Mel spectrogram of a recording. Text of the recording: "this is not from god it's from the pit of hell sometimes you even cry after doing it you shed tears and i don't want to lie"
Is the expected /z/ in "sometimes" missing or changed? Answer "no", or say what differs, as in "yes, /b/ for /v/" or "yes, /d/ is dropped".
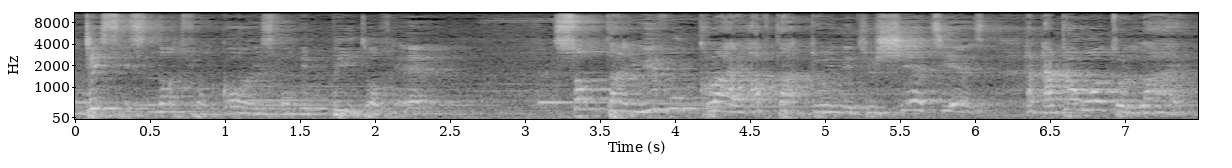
yes, /z/ is dropped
